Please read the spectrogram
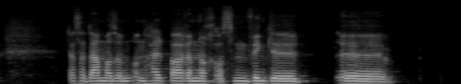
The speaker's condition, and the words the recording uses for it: None; typical speech.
